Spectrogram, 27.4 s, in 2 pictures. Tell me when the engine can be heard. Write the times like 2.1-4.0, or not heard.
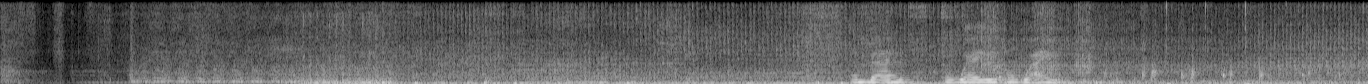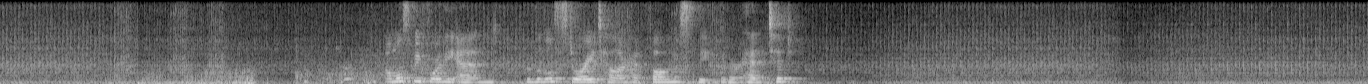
0.0-27.3.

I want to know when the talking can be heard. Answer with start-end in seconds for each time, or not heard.
8.5-10.6, 17.5-21.6.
